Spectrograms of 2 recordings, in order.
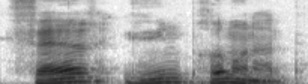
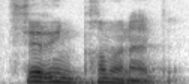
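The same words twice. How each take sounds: First: Slow, careful teacher delivery. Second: Said in the usual way. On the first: Shown as a demonstration. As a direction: pronounce every syllable slowly. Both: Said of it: "repeated slowly as a teaching demo".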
